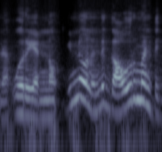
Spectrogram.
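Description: Speech only: a woman speaking Tamil.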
